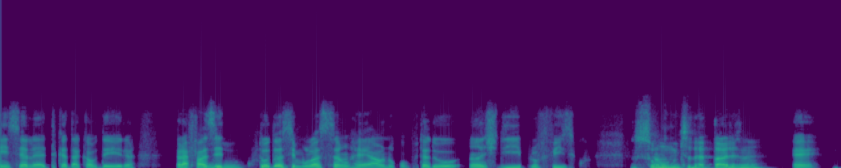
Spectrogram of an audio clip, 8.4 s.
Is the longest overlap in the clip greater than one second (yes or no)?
no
